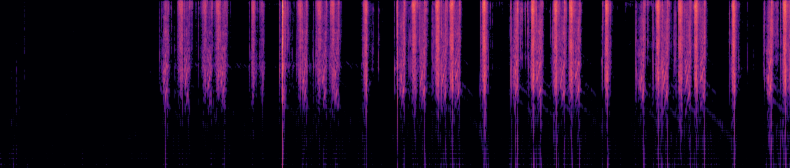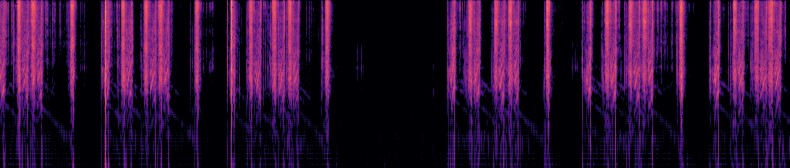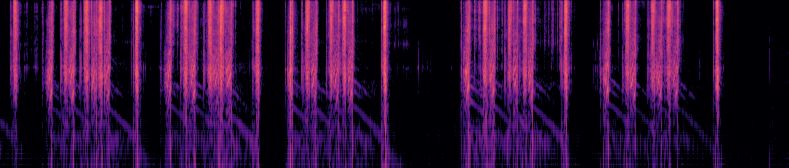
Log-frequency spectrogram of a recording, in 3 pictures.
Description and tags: eloprogo-handtorchrhythm
one of the squeeze-powered batteeryless torches they used at eloprogo.
buzz, click, torch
